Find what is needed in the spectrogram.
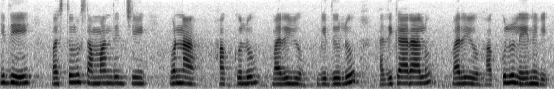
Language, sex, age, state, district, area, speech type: Telugu, female, 18-30, Andhra Pradesh, Vizianagaram, rural, spontaneous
